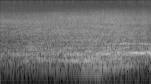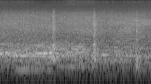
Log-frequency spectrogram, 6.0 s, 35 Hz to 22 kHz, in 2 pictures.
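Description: Stock cars racing around Willamette Speedway in 1989, a steady loud roar of engines passing close by, sustained throughout with a few sharper accents near the end.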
